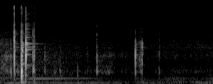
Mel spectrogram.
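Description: A quick cluster of sharp clicks and knocks just after the start, then single fainter clicks about a second in and a little later, from objects or the camera being handled. A faint steady low hum sits underneath.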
